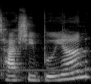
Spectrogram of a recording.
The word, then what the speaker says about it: Tashie Bhuiyan: I looked up the author's pronunciation, and I believe it's pronounced Tashie Bhuiyan, so if that's not how it's pronounced, I apologize.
